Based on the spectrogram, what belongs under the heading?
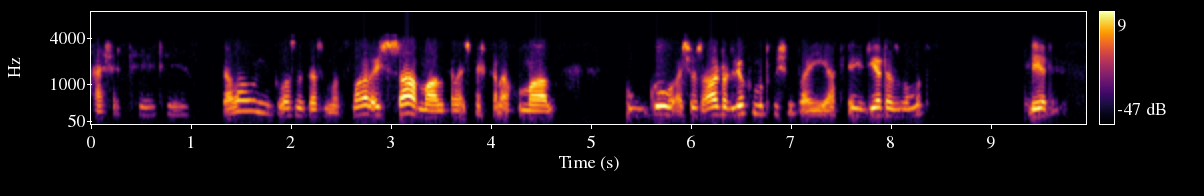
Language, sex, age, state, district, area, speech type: Kashmiri, male, 45-60, Jammu and Kashmir, Bandipora, rural, conversation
